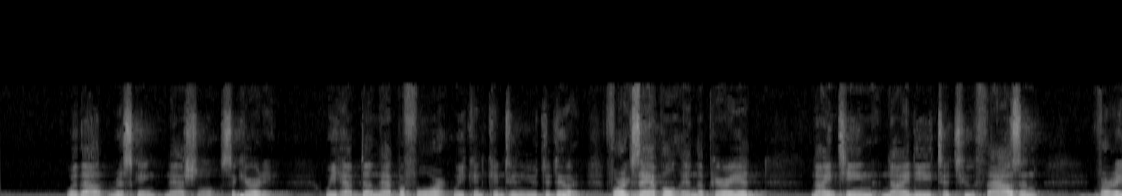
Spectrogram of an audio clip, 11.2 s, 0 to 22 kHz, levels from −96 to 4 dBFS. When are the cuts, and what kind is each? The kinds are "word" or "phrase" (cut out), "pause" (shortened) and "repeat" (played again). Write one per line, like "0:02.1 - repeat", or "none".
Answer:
none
